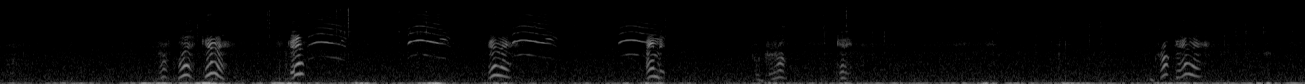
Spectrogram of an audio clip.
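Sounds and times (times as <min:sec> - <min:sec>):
dog yipping and whining: 0:03.0 - 0:03.5, 0:04.1 - 0:04.5, 0:05.1 - 0:05.6, 0:06.2 - 0:06.5.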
